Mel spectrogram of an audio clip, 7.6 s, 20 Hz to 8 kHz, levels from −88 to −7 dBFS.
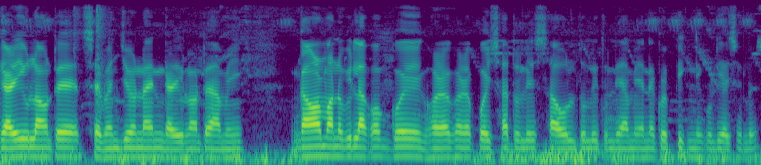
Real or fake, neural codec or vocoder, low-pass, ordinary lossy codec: real; none; 7.2 kHz; none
